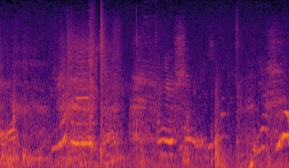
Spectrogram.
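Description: Indistinct voices talking quietly, with a couple of light knocks.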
